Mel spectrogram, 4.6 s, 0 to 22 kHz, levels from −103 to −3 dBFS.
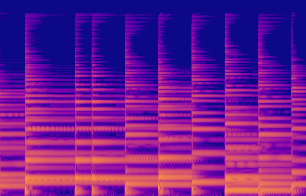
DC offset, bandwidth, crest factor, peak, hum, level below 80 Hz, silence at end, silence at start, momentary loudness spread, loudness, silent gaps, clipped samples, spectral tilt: under 0.1%; 16.5 kHz; 18 dB; -18 dBFS; none; -58 dBFS; 0 s; 0 s; 5 LU; -36 LUFS; none; under 0.1%; -6.5 dB/octave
